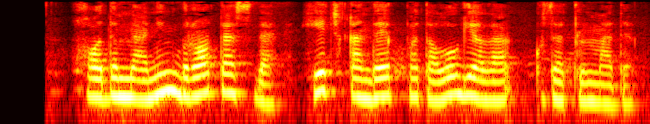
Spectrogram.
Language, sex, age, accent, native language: Uzbek, female, 25-34, Toshkent shahri, Uzbek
